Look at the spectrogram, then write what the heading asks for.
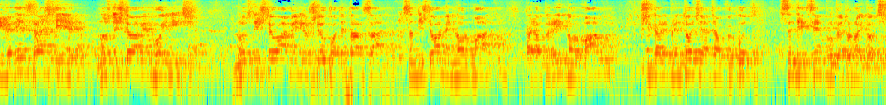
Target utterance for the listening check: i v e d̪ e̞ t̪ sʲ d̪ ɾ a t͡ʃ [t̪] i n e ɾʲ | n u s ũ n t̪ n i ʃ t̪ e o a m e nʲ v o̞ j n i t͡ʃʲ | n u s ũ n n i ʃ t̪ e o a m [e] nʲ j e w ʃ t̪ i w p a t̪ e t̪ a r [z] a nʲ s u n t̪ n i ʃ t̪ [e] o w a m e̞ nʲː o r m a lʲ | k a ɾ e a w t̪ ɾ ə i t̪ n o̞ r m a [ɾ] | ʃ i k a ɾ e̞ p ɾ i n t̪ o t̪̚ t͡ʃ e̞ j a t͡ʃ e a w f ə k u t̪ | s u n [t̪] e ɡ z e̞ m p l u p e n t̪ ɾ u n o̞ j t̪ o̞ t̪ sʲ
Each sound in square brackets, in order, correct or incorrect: correct, correct, correct, correct, incorrect, correct

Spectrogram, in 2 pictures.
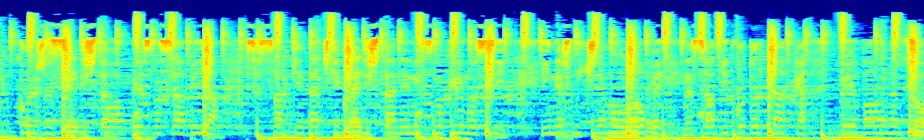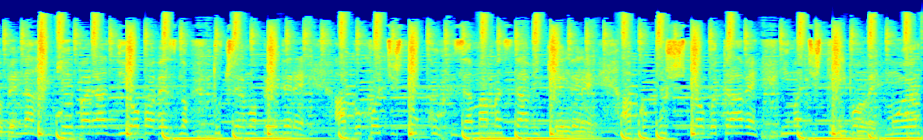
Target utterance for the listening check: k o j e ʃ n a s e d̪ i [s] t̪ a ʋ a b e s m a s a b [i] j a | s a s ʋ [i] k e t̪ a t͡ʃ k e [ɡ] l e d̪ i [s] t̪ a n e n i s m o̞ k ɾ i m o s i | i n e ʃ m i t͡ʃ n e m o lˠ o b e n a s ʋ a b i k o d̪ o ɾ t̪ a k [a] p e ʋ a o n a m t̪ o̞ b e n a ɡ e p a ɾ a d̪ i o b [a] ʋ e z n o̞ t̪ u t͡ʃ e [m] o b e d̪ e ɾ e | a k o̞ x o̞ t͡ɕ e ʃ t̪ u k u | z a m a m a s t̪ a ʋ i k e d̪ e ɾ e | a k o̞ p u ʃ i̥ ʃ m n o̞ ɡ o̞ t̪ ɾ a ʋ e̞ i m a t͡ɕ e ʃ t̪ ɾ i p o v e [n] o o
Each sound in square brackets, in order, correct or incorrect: incorrect, correct, incorrect, correct, incorrect, correct, correct, correct, incorrect

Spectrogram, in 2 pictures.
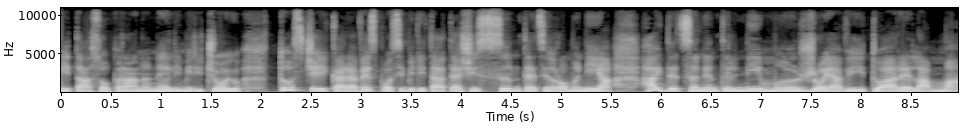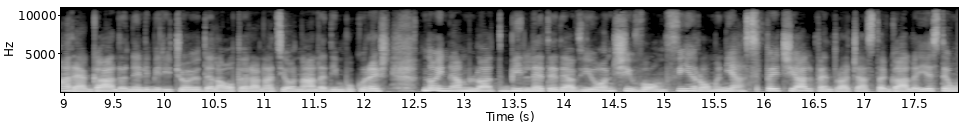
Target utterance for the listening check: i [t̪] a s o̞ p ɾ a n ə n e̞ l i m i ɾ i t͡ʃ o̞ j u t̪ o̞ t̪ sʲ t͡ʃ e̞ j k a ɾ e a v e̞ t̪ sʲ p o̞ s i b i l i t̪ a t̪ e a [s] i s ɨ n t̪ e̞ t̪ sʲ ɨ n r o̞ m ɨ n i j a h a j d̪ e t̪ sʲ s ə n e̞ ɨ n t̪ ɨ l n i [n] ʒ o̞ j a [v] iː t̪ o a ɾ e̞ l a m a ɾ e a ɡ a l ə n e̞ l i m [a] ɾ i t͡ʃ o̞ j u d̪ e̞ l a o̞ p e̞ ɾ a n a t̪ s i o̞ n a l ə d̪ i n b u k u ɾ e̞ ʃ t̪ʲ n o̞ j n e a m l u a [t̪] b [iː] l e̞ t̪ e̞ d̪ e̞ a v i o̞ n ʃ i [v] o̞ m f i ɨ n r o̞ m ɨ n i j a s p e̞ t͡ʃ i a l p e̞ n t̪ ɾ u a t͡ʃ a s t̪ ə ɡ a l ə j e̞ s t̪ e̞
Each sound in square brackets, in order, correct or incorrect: correct, incorrect, incorrect, correct, incorrect, correct, incorrect, correct

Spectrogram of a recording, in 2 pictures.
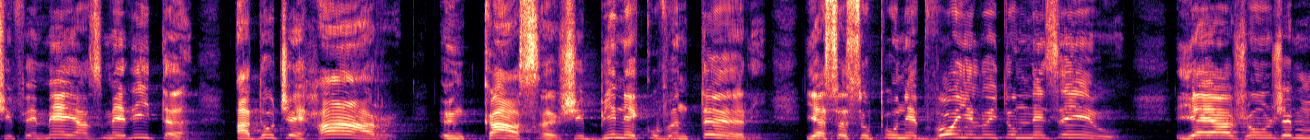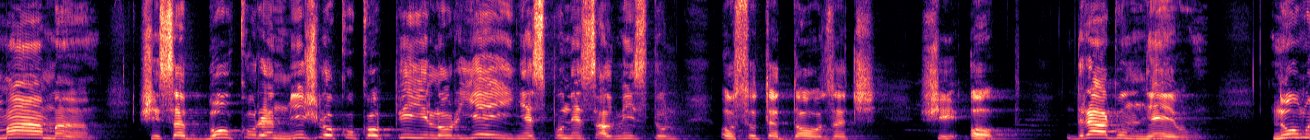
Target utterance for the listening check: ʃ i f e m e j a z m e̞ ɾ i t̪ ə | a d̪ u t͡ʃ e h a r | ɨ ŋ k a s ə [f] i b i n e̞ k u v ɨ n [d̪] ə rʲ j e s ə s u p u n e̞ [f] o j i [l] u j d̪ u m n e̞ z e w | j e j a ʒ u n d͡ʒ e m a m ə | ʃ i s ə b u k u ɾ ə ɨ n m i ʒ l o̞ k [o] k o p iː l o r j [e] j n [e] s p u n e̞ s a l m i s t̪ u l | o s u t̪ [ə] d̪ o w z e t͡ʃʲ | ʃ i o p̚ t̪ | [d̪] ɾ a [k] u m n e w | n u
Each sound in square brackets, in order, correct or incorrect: incorrect, incorrect, incorrect, correct, incorrect, correct, correct, correct, correct, incorrect

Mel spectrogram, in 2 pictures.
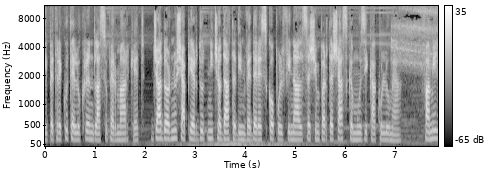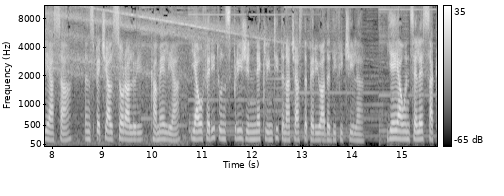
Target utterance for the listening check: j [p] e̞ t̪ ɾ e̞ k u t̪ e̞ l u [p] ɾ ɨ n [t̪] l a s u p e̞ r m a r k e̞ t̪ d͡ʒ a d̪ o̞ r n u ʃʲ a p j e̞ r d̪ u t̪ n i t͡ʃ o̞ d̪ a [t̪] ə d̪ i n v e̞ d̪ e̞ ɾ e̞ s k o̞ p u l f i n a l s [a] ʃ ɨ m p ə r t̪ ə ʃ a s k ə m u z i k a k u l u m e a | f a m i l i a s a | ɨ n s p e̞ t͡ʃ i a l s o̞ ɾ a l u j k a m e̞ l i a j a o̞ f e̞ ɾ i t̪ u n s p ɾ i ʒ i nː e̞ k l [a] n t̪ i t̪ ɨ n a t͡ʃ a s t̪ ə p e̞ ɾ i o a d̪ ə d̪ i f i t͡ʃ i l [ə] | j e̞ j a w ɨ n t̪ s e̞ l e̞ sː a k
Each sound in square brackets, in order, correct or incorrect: correct, incorrect, incorrect, correct, incorrect, incorrect, correct

